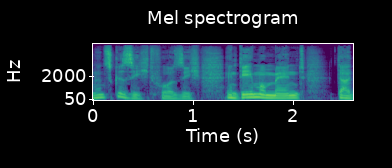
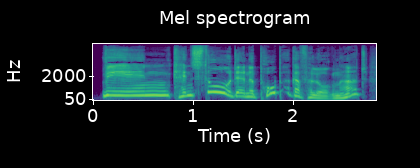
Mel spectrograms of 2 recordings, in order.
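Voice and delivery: curious; 12 semitones higher, 5 dB louder than usual. A narrator's reading. Violet-haired witch asking about the lost Pobacke, curious. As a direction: pipe up nosily with a high voice. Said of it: "fragte die Frau mit den violetten Haaren neugierig".

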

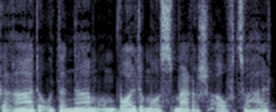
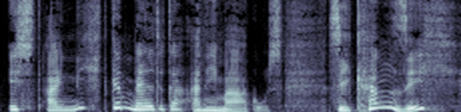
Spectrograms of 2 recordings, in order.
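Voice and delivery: higher, slower, barely held-in glee; suppressed triumph; 7 semitones higher, 3 dB louder, slower than usual. Acted. Hermine revealing Rita's secret to the boys, trembling with triumph. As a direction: savour the secret you finally get to tell. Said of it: "zitterte verhaltener Triumph".

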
